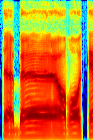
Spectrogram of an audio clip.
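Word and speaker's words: تبارك: ওয়া তাবারাকা ইসমুকা, বাতে আমরা এক আলিফ টেনে পড়ব। তারপর এখানে এখানে বলতে হবে, রা বলব না।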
